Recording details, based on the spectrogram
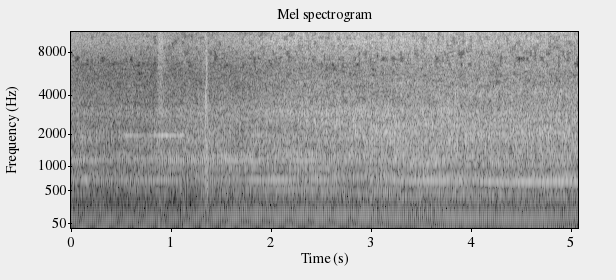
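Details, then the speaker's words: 2014 Toyota Camry four-cylinder, formerly hard-starting with long crank and P0171 lean code from an improperly installed fuel pump; after the fix, fuel pressure holds and it fires right off on restart, settling into a smooth, even idle. "So, this thing should fire right off now. on a restart. Yep. It would never do that before."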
